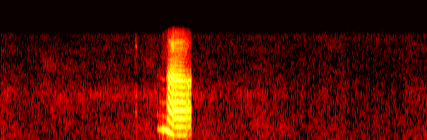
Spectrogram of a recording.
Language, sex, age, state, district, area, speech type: Dogri, female, 18-30, Jammu and Kashmir, Udhampur, rural, conversation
